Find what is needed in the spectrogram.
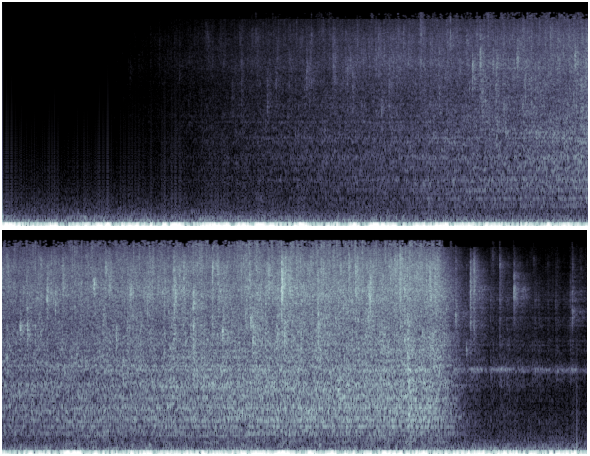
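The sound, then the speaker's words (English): A shower in a Spartan Spaceways bathroom suite sprays steadily for about eleven seconds, a dense hissing patter of water over a low rumble, then abruptly cuts off as the daily shower water allowance runs out, leaving only a faint hum. “I'm going to have a shower.”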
